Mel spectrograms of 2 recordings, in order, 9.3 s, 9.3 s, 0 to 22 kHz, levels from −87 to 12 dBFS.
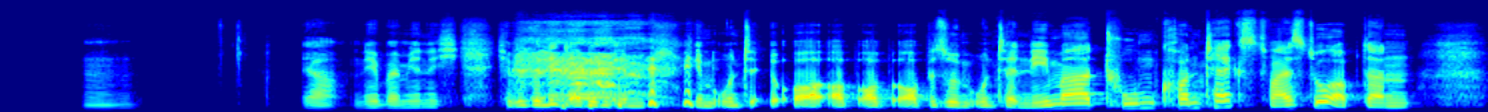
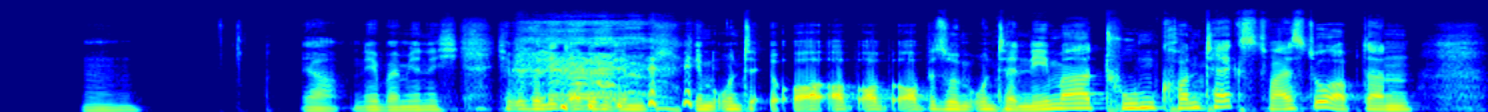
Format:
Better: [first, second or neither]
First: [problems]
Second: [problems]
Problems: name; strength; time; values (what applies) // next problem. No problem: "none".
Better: second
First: thin; somewhat; fading below 250 Hz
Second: none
